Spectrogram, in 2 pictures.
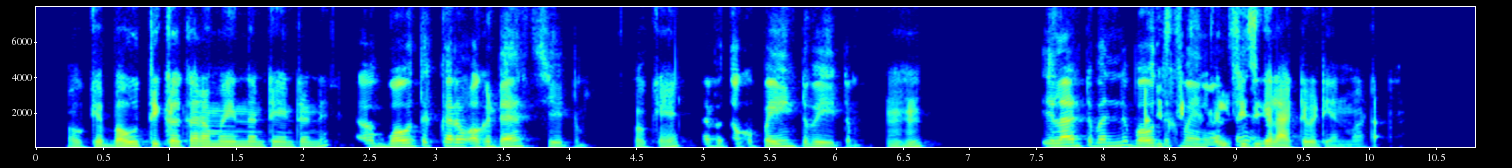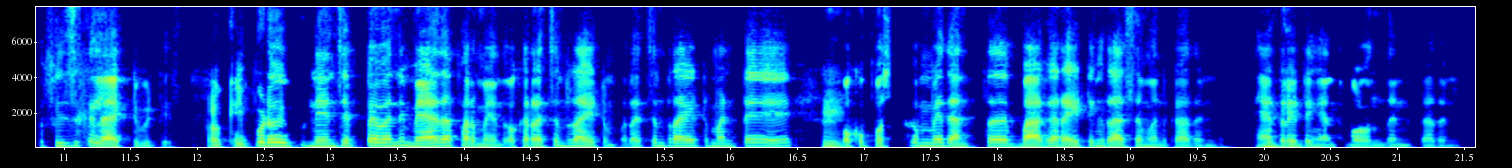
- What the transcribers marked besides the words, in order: tapping; in English: "డాన్స్"; in English: "పెయింట్"; in English: "ఫిజికల్, ఫిజికల్ యాక్టివిటీ"; in English: "ఫిజికల్ యాక్టివిటీస్"; in English: "రైటింగ్"; in English: "హ్యాండ్‌రైటింగ్"
- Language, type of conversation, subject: Telugu, podcast, సృజనకు స్ఫూర్తి సాధారణంగా ఎక్కడ నుంచి వస్తుంది?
